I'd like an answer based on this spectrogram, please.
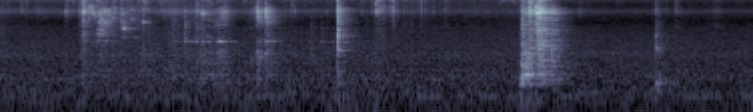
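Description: Metal spatula clinking and knocking against a steel plate and a metal kadai while fried eggplant pieces are lifted onto the plate: a few short clicks, then one louder clatter about five seconds in.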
